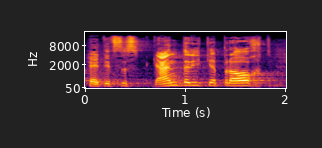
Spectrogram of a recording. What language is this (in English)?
Swiss German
